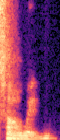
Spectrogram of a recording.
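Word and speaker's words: Samhain: on on November the 1st as well called sawin right so it looks like Sam ha but it's pronounced sawin and that seems to be a very very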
